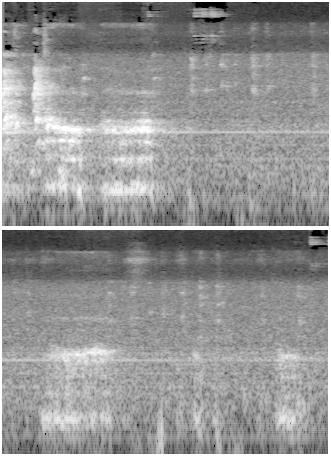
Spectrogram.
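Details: Golden Retriever playing with its owner, giving drawn-out whining tones in the first two seconds, then softer, shorter whines near the middle and end over a faint steady hiss.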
